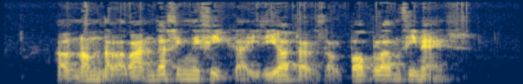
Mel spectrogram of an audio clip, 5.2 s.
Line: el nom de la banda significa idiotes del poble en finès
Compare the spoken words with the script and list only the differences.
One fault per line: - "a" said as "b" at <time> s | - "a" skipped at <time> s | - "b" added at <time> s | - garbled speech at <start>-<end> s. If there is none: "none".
none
